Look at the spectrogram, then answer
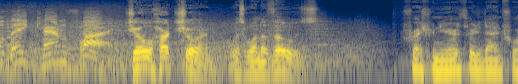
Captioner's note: voiceover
